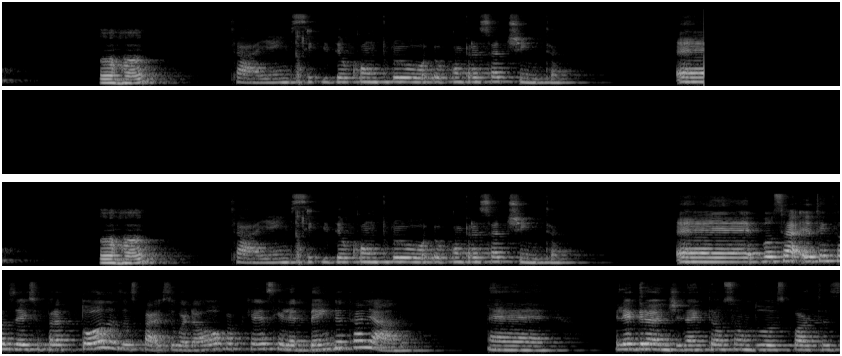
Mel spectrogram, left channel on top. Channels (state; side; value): drops out; left; at 7.1 s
